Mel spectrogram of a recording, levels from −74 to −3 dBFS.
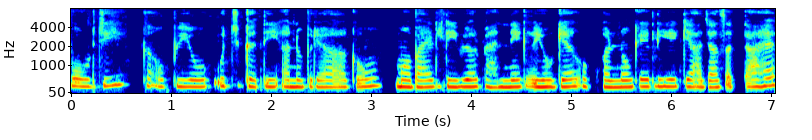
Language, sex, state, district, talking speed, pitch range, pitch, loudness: Hindi, female, Uttarakhand, Uttarkashi, 160 wpm, 235-250 Hz, 245 Hz, -21 LUFS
